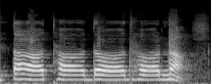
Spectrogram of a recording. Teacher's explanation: दांत से छू के ये वर्ण बोले जाते हैं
